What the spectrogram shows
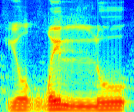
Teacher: ضاد کو خوب موٹا ادا کریں گے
